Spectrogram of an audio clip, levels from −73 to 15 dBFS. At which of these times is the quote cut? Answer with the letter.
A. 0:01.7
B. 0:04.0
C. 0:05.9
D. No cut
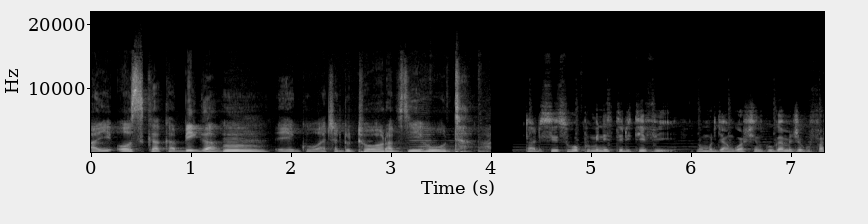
B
